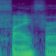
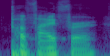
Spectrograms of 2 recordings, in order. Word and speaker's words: Pfeiffer: And the funeral director, the owner of the funeral home or whatever, his last name is Pfeiffer with a P, but they say Mr. Pfeiffer, and he goes, actually, it's Pfeiffer. You pronounce the P.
